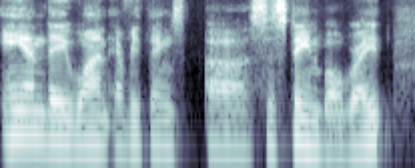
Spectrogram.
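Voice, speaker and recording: A man with an unremarkable speaking voice, moderate pace and ordinary pitch variation, against a quiet background. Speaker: campus dining director. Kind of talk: presentation.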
